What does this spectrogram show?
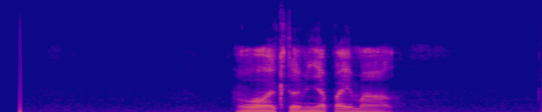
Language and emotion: Russian, positive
